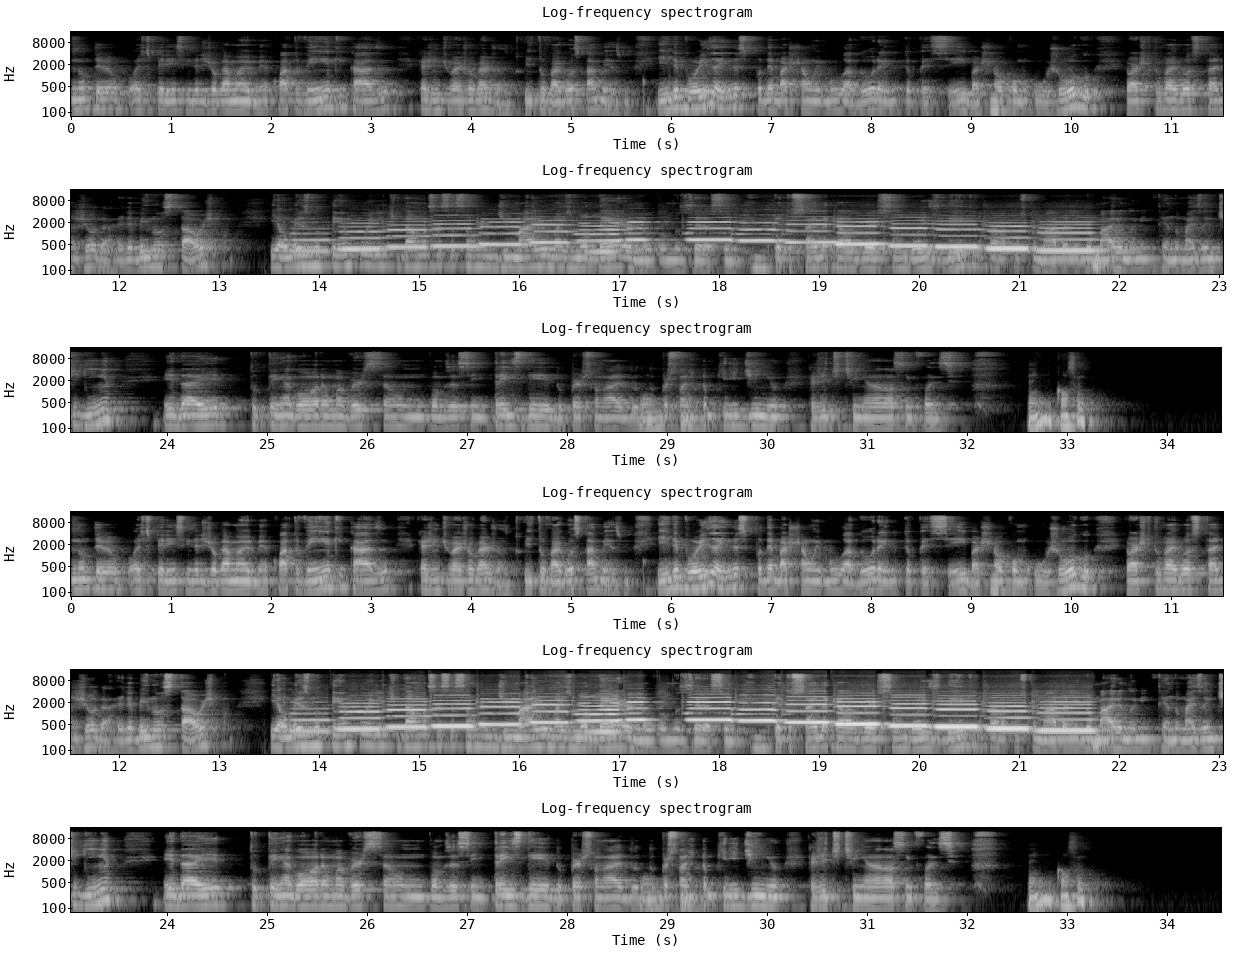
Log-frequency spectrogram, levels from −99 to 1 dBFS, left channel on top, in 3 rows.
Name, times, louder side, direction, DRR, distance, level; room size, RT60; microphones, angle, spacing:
voice 1, 0.0-13.0 13.5-23.7 24.0-32.3, right 3 dB, 45° right, 1.0 m, -34 dB
Wind instrument woodwind instrument, 13.7-17.3 17.7-21.8, right 6 dB, 85° right, 0.7 m, -20 dB
voice 2, 28.7-29.4 32.6-33.2, left 1 dB, 30° left, 0.8 m, -34 dB
18.5 x 11.5 x 6.4 m
head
